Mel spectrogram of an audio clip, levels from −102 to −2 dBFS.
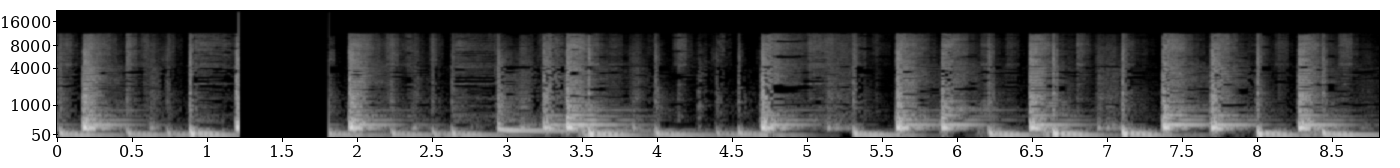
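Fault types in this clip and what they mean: HE-AAC compression: The treble sounds gritty and metallic, its harmonics not lining up with the music below, and nothing reaches above 11.5 kHz. The likely cause is heavy HE-AAC coding that rebuilds the top band from copied lower bands, which fits a bitrate near 12 kbps.
audio dropout to silence: The music cuts out at 1.21 s and resumes mid-flow at 1.81 s, leaving about 0.6 s of complete silence with no background left. The likely cause is a lost input while the recording kept writing silence, so that stretch of music is gone.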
